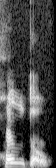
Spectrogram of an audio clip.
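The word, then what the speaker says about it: 空道: So hongdo. Okay, so in Cantonese it means hongdo, hongdo, right?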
